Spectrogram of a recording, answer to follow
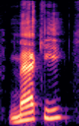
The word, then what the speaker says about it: Mackey: That's Mary Mackey. Um, or is it, you do pronounce it Mackey, right?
